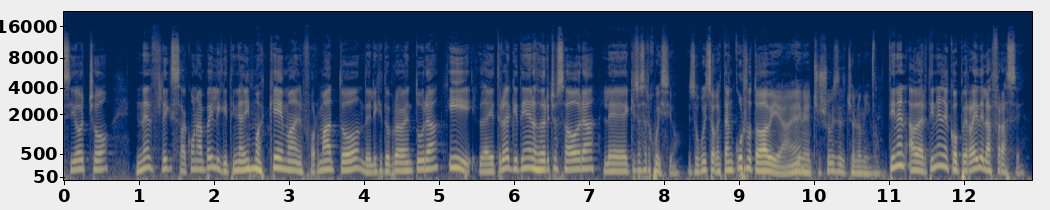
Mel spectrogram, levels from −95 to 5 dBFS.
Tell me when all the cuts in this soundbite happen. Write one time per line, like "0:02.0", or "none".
0:07.1

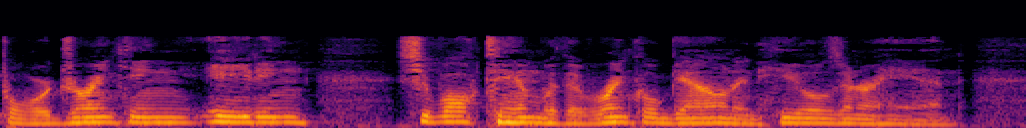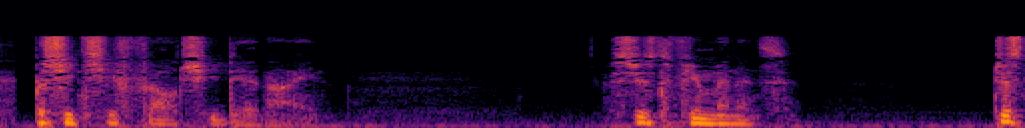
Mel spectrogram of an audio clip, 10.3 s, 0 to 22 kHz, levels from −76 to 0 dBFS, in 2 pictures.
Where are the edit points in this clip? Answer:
0:05.2
0:05.5
0:06.0
0:06.4

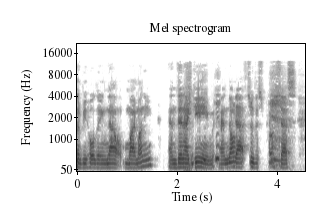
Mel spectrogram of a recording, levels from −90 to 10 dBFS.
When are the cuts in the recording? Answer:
0:01.6
0:02.2
0:03.1

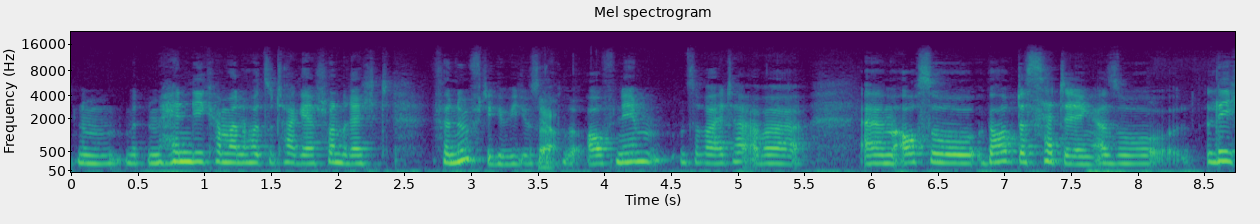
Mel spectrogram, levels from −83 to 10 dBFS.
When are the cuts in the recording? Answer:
none

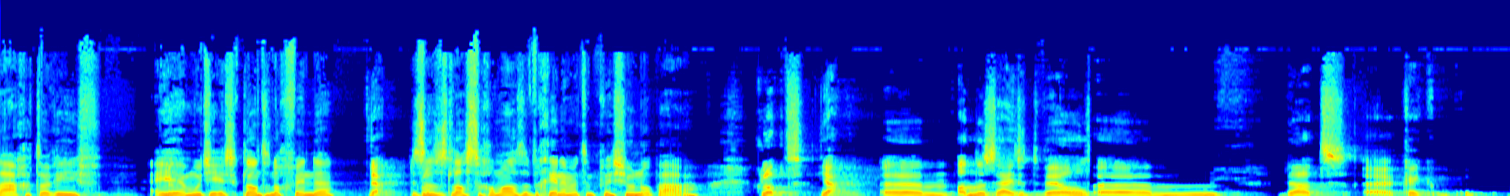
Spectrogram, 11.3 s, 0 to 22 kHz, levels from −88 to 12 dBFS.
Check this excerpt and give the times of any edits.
0:07.6
0:08.2

